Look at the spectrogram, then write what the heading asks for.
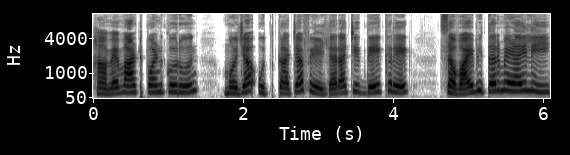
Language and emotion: Goan Konkani, happy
